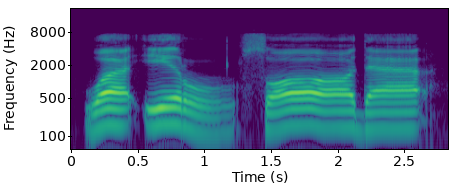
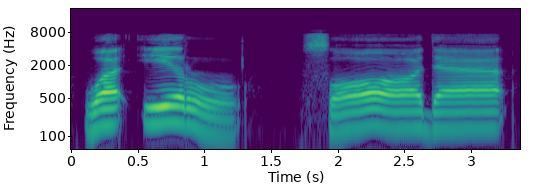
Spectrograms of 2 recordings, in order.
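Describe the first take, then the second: The two takes are said the same way.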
